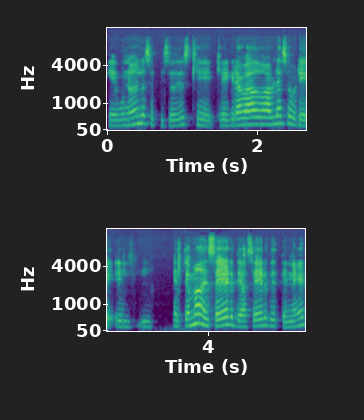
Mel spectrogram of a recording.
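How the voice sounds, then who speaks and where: A woman with a fairly high pitch and fairly even intonation, a plain, everyday voice. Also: moderate pace. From Costa Rica. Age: 20s. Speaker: minimalism podcaster. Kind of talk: casual chat.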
